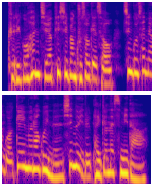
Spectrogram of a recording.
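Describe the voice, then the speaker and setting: A woman narrating a listener's story in a steady, first-person storytelling manner. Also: lowish voice, no echo, studio quality. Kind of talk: reading a listener's story aloud.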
